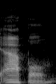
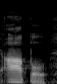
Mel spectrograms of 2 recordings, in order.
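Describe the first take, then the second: First: Said in the usual way. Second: Apple said AH-pel, open ah instead of a flat A; apple with a broad Italian ah vowel. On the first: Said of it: "there's no long A". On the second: Shown as a demonstration. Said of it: "If you're asking an Italian to say apple".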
